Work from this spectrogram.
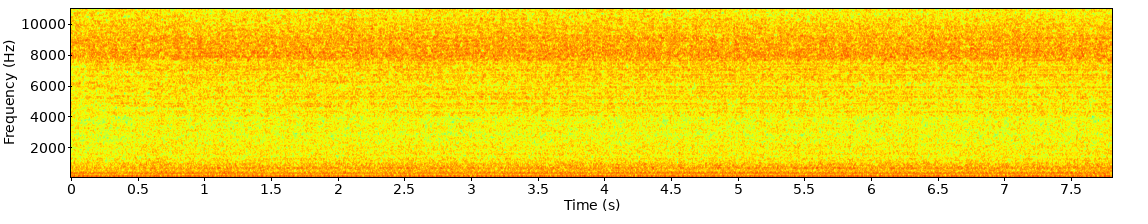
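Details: Late-1990s Wood-Mizer LT15 sawmill engine, long-stored, after maintenance, still running despite its age: even steady drone with constant firing hum, no knocks or surging: normal running.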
